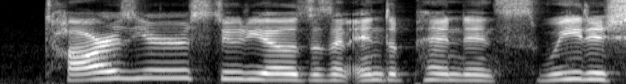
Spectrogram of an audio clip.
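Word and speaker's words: Tarsier: Um, Tarzier Studios, I think I'm pronouncing it right.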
